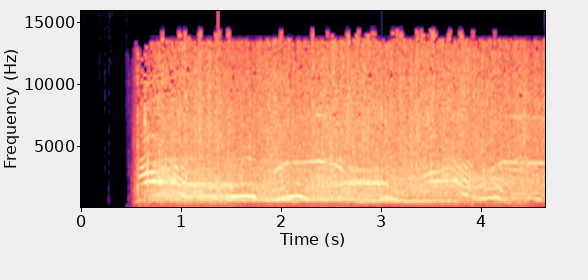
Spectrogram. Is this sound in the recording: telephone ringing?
no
